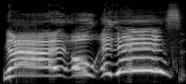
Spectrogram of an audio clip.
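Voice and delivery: loud high delighted shout; breathy cutesy giggly. Real, not acted. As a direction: squeal it out with delight. Excited about a shirt.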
